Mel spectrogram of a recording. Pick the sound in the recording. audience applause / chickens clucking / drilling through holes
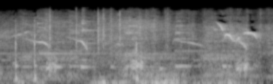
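chickens clucking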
